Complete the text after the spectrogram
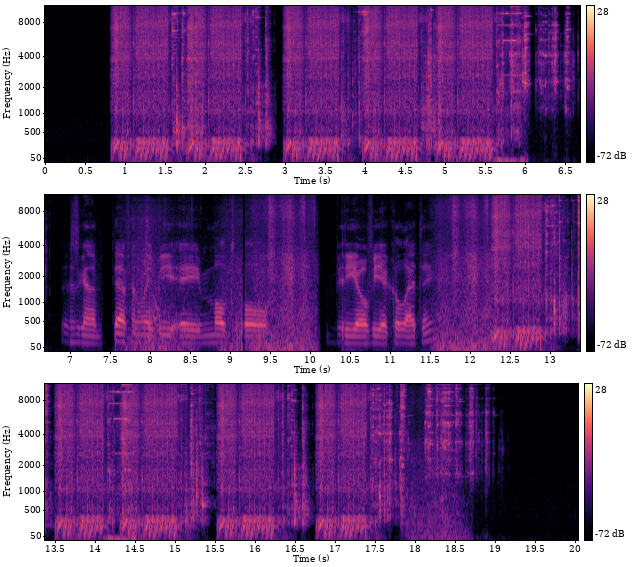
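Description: An impact wrench whirs and rattles in short bursts as it unscrews bolts.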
